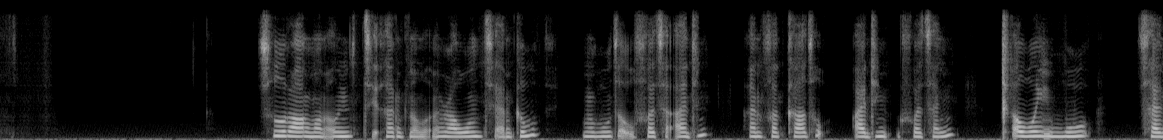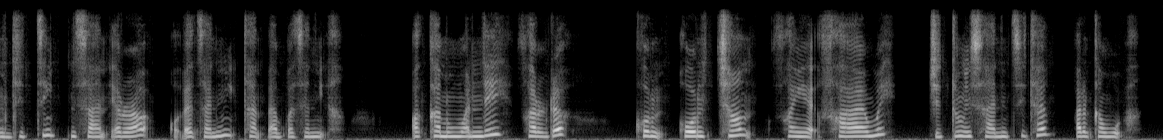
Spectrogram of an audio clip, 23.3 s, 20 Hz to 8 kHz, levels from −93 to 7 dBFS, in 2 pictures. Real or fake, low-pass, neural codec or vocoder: fake; 7.2 kHz; autoencoder, 22.05 kHz, a latent of 192 numbers a frame, VITS, trained on many speakers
